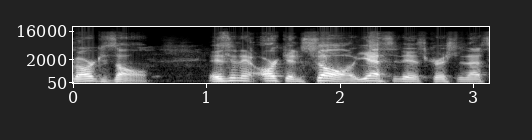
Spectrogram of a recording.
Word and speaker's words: Arkansas: to an scc school called arkansas isn't it arkansas yes it is christian that's how you pronounce it for some weird reason saint peter's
